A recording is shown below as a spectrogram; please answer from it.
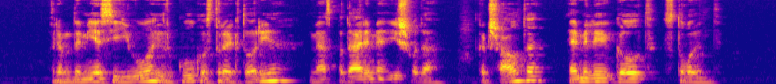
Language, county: Lithuanian, Vilnius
